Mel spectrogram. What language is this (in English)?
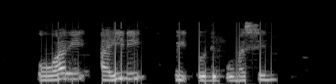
Adamawa Fulfulde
